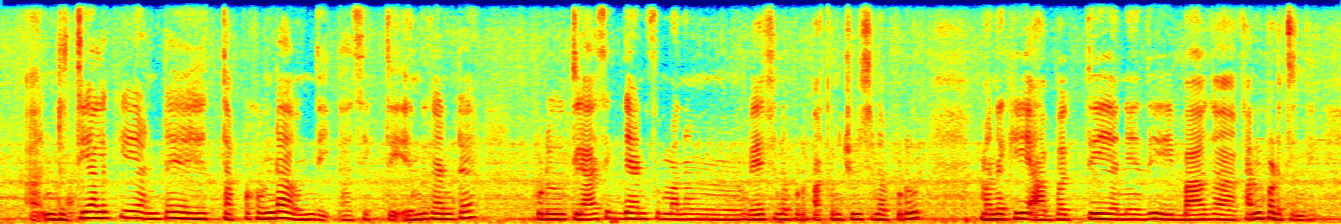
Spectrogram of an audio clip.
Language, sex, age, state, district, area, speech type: Telugu, female, 30-45, Andhra Pradesh, Nellore, urban, spontaneous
